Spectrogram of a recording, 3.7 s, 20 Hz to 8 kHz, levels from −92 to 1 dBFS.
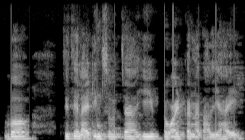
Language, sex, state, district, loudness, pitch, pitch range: Marathi, male, Maharashtra, Dhule, -17 LUFS, 120 Hz, 115-125 Hz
